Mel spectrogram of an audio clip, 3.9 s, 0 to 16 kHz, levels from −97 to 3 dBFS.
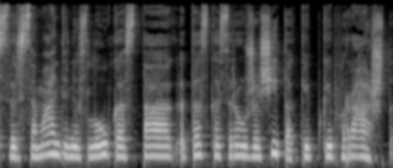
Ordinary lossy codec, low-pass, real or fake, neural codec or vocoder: MP3, 96 kbps; 14.4 kHz; real; none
